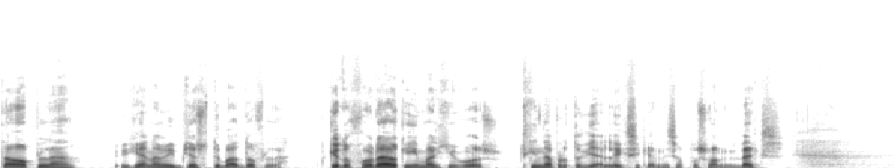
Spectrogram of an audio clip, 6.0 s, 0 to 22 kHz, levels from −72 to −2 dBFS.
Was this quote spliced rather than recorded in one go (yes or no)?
yes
